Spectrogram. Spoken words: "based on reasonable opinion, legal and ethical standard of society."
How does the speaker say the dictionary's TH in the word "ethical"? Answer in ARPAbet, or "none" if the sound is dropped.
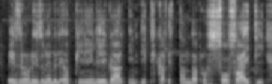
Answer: T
